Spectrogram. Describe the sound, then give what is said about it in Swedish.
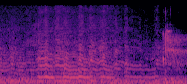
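Angry bees buzzing in a continuous, steady drone with a low, reedy hum, loud and unbroken throughout, with no voices. “Vid ett tillfälle får de utmana sina rädslor genom att gå fram till ilskna bin.”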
